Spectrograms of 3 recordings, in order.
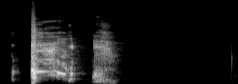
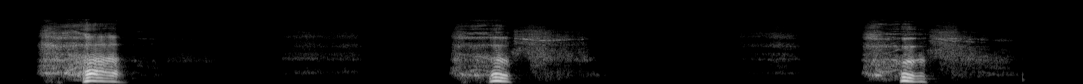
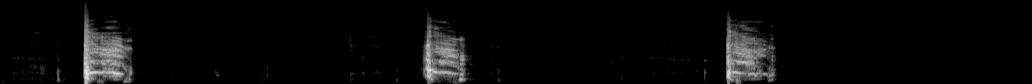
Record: {"cough_length": "2.4 s", "cough_amplitude": 32768, "cough_signal_mean_std_ratio": 0.35, "exhalation_length": "10.8 s", "exhalation_amplitude": 24143, "exhalation_signal_mean_std_ratio": 0.27, "three_cough_length": "10.3 s", "three_cough_amplitude": 32768, "three_cough_signal_mean_std_ratio": 0.22, "survey_phase": "beta (2021-08-13 to 2022-03-07)", "age": "45-64", "gender": "Male", "wearing_mask": "No", "symptom_runny_or_blocked_nose": true, "symptom_fatigue": true, "symptom_headache": true, "symptom_other": true, "symptom_onset": "3 days", "smoker_status": "Ex-smoker", "respiratory_condition_asthma": false, "respiratory_condition_other": true, "recruitment_source": "Test and Trace", "submission_delay": "1 day", "covid_test_result": "Positive", "covid_test_method": "RT-qPCR", "covid_ct_value": 20.8, "covid_ct_gene": "ORF1ab gene", "covid_ct_mean": 21.0, "covid_viral_load": "130000 copies/ml", "covid_viral_load_category": "Low viral load (10K-1M copies/ml)"}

